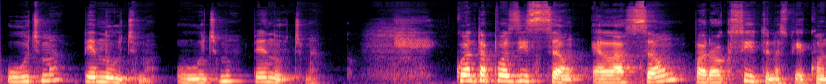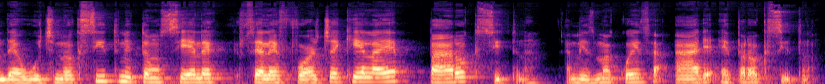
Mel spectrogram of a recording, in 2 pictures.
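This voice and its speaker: A woman's voice: fairly low pitch, vocal fry, warm tone. A Brazilian woman teacher patiently going over homework corrections, explaining step by step and checking in with her pupils. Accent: Brazilian Portuguese.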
